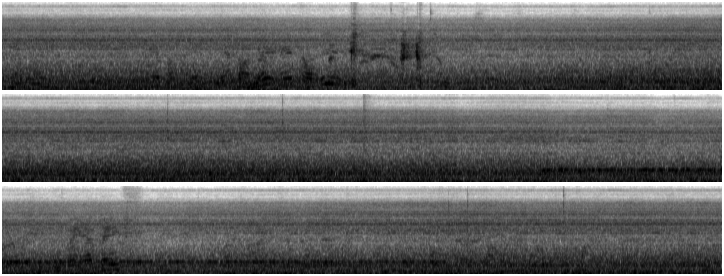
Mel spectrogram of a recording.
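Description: Jet engines roar loudly and steadily as an airliner takes off and climbs.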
